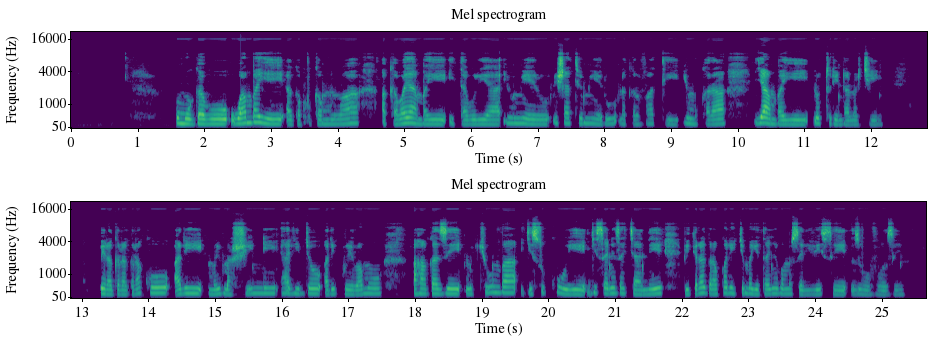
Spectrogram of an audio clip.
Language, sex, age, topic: Kinyarwanda, female, 25-35, health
